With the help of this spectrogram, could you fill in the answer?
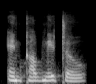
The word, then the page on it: incognito: Indian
